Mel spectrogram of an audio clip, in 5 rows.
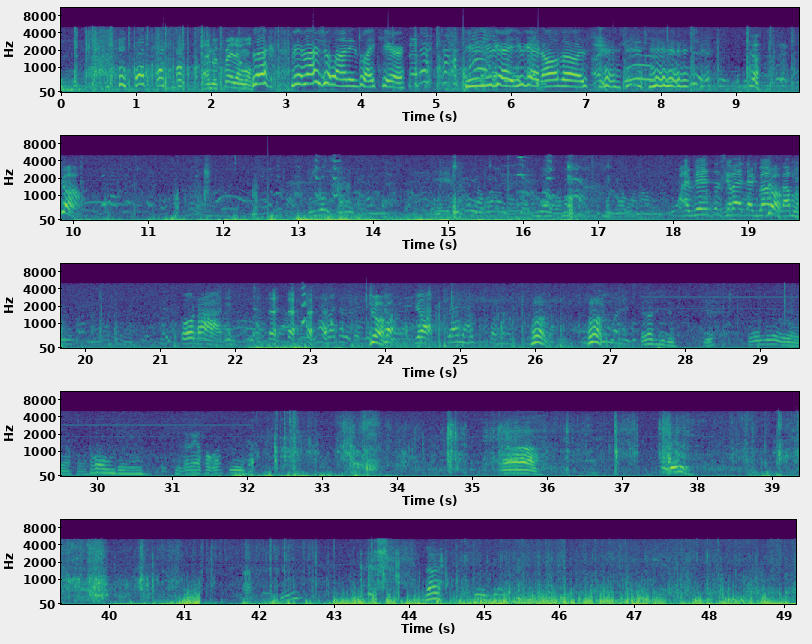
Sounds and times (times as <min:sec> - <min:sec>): Outside, rural or natural: 0:00.0 - 0:49.1.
